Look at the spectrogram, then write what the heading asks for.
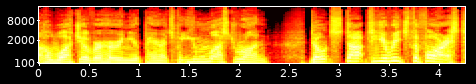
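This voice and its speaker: A man puts on a growling character voice at a fairly high pitch. He speaks at a fairly quick pace. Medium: read story.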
